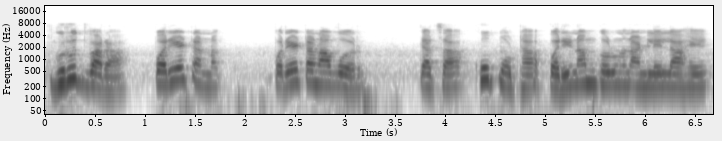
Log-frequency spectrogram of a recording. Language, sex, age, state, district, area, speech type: Marathi, female, 60+, Maharashtra, Nanded, urban, spontaneous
